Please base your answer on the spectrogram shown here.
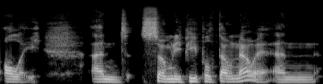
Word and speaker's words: o11y: was like yes it's olle that's you know you just say Ollie where all of our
